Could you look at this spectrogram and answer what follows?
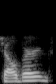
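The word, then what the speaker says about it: Skjellberg: is not a uh the easiest name it's pronounced shelberg so I've always uh thank my father for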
